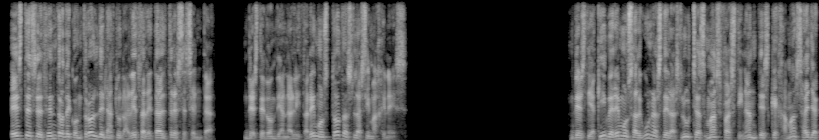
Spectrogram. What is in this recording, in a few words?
spanish m narration; voice demos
